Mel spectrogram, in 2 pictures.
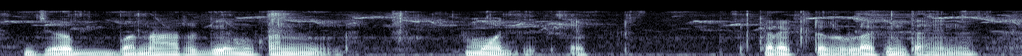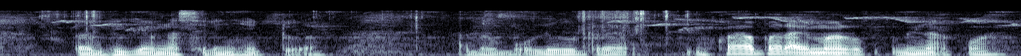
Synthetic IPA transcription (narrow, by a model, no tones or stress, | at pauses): d͡ʒəb̚ːanaɾɡɛɔŋkʰan | mɔd͡ʒ̚ɛ̰ | kɛɾɛkʈəɾɔlakʰint̪aɦɛnat̪əbʱiɡɛɔnasiɾiɲɦitːṵʔa̰ | a̰d̪ɔbɔ̰liuɖɾɛɔŋkaabaɾajmaɾmina̰ʔkɔwa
